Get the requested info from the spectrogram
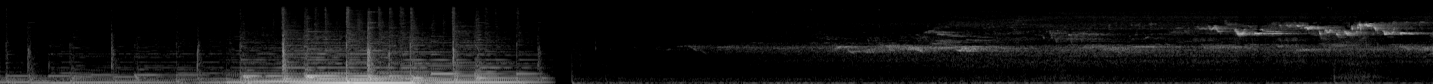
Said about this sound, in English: May we find resurrection in the song of birds and the chorus of dawn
